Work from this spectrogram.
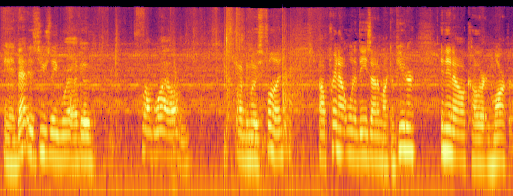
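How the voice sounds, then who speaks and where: Fairly high-pitched man with an American accent at a moderate pace, with fairly even intonation, long, frequent pauses and music in the background. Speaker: cartoonist. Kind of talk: casual art tutorial to camera.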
